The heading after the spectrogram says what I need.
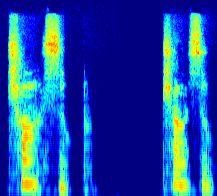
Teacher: You only need to say the 2 S's once.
